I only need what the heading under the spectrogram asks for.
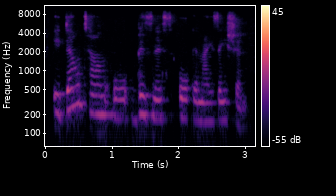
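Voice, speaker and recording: The woman's voice is somewhat breathy, with a dark, mellow tone. Her pitch varies in an ordinary way. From Kenya. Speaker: talk show host. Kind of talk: panel show introduction. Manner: formal.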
